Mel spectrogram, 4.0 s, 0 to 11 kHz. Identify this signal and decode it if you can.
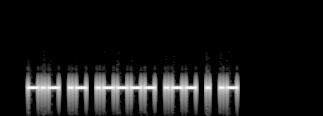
Morse code, heard as a keyed tone, about 36 wpm, 700 Hz. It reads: KA1WEA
